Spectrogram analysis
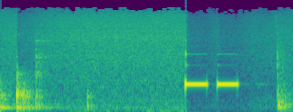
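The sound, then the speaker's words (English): After a moment of faint background noise, a phone line gives two short, steady electronic beeps in quick succession, the tones of a call disconnecting as a board meeting goes into executive session, followed by a brief rustle. “Just hang up the phone.”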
